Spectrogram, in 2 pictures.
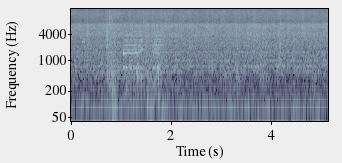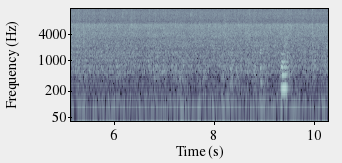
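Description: Steady sizzling hiss of food cooking on a tabletop grill in the middle of the table.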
